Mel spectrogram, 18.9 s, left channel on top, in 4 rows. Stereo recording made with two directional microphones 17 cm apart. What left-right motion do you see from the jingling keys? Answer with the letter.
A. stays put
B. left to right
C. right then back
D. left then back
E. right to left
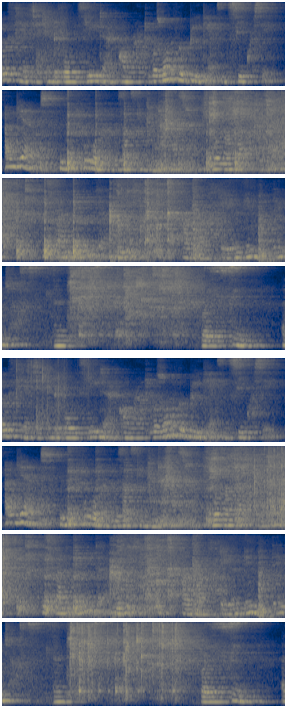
C.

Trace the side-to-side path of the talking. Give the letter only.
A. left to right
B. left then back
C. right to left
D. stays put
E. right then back
A.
